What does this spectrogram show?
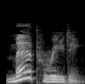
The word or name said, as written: map-reading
